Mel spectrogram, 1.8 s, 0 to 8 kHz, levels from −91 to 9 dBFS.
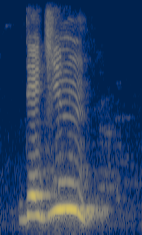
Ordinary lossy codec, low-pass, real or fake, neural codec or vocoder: Opus, 24 kbps; 7.2 kHz; real; none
